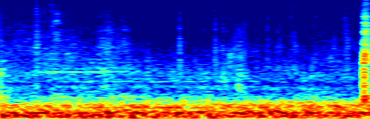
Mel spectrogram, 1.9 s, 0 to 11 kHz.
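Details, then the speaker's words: 2014 GMC Sierra, 220,000 miles, after replacing failed aftermarket O2 sensors with OEM ones, much smoother than before: low, even rumble with no misses or stumbles. Normal idle, purring perfectly. "This car is just purring perfectly."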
